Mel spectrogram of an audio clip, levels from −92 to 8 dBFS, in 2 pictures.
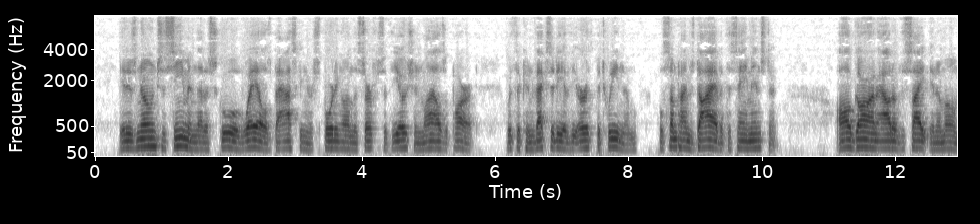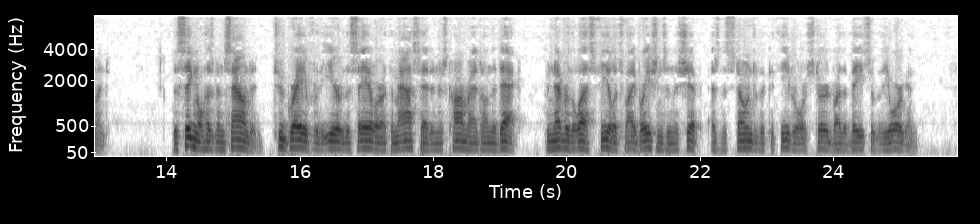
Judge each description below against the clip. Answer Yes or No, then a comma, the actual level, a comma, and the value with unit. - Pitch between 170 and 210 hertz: No, low, 110 Hz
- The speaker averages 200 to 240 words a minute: Yes, fast, 205 wpm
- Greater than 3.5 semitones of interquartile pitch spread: No, average, 3.1 semitones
